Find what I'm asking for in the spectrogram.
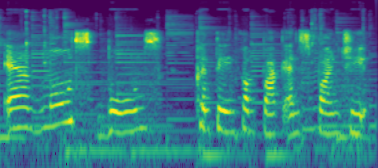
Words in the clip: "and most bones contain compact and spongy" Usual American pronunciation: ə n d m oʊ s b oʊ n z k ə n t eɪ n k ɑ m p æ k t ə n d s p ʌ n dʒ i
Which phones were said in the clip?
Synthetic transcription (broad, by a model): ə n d m oʊ s b oʊ n s k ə n t eɪ n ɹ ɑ m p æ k ə n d s p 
